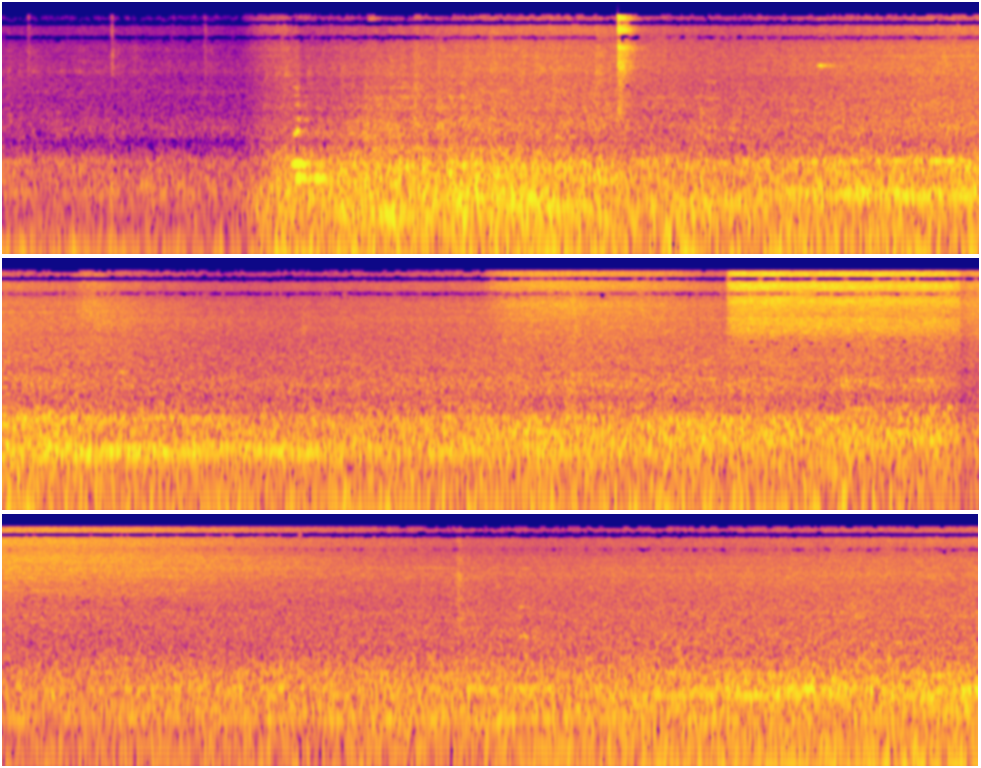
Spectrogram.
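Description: SEPTA Silverliner IV electric multiple-unit commuter train running at a station platform, a steady mix of motor hum and rolling noise that gets louder about three seconds in. A hiss comes in partway through and lasts a few seconds.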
